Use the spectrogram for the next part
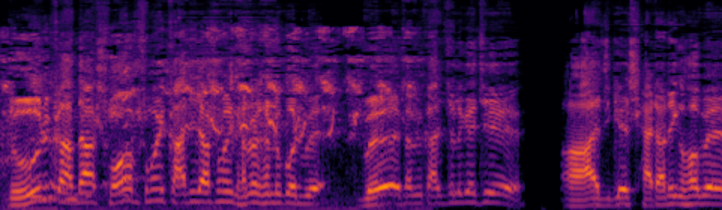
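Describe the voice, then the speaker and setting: A man's voice: a little high, fast talker, a little hiss or hum, lightly acted. A man playing a jealous, fretful mason husband, bossy and fussy, in a comic cartoon dub. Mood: flustered.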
